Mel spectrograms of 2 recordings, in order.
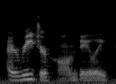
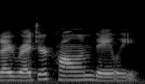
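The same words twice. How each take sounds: First: "read" said in the present tense, rhyming with need; read as "reed". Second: "read" said in the past tense, rhyming with bed; read as "red". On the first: Host correcting the letter's line, "read" pronounced like "reed". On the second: Host reading the letter aloud, "read" pronounced like "red". Reads 'read' as past, then corrects. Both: Shown as a demonstration.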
